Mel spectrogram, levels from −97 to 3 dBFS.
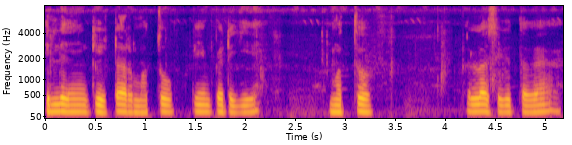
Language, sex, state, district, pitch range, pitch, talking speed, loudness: Kannada, male, Karnataka, Koppal, 130-140 Hz, 135 Hz, 90 wpm, -18 LUFS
